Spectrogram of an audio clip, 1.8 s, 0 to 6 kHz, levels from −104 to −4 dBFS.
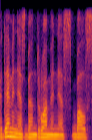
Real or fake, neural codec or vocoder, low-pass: real; none; 5.4 kHz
